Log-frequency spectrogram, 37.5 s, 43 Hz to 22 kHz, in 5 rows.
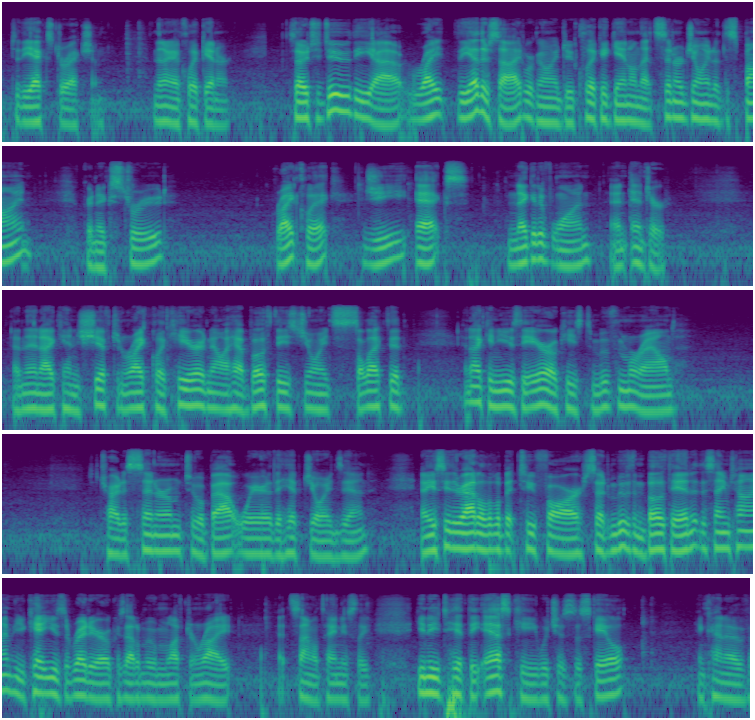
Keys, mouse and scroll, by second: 2.5 right click, 8.6 e, 10.1 right click, 11.0 g, 11.5 x, 12.5 -, 12.8 1, 13.7 Return, 16.2 shift+right click, 18.5-21.6 drag, 21.6-23.9 middle drag, 24.0-25.7 drag, 25.7-30.5 middle drag, 30.5-33.2 drag, 33.2 ctrl+z, 36.3 s.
